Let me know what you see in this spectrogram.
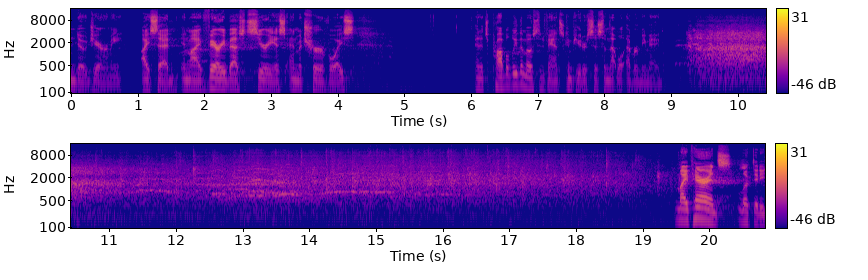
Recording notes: This is a recording of my 2007 Keynote to the Penny Arcade Expo in 2007.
